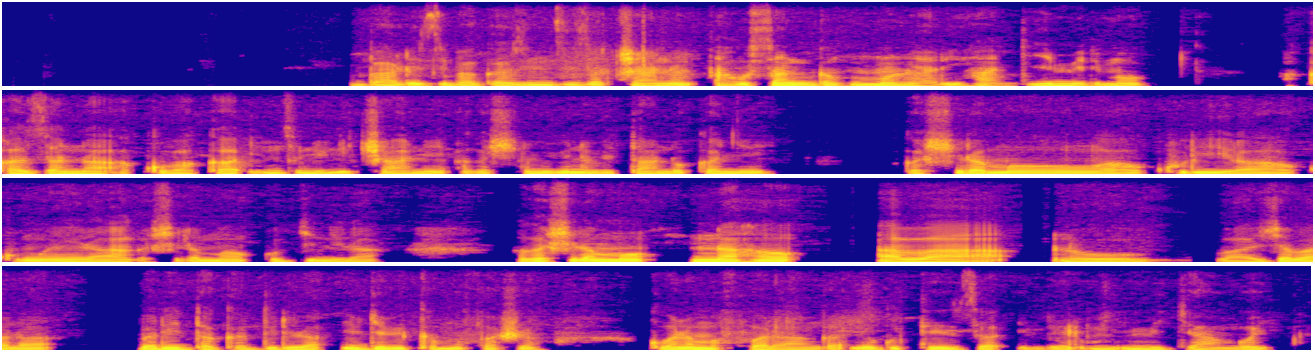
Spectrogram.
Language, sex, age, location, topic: Kinyarwanda, male, 25-35, Burera, finance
